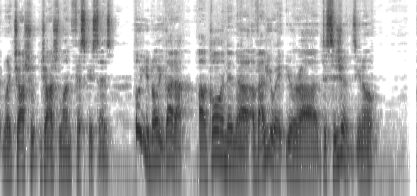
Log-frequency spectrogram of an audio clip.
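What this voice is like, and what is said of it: Weak put-on generic European accent. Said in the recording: “my generic European accent ... your Dutch accent sucks”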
